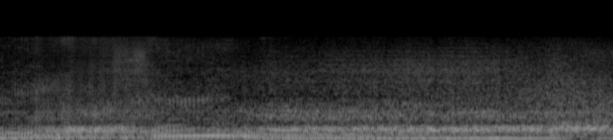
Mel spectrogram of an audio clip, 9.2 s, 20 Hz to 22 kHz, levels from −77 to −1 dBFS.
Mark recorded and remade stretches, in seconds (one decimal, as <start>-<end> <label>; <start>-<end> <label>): 0.0-0.5 recorded; 0.5-2.3 remade; 2.3-9.2 recorded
